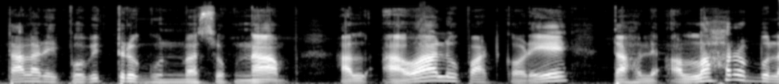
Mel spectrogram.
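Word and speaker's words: الأول: আমি সংক্ষেপে তুলে ধরছি উচ্চারণটি আমি আবারো দেখায় দিচ্ছি বাংলা আল আওয়ালু আল আওয়ালু এইভাবে আপনাকে পড়তে হবে এই নামের অর্থই হচ্ছে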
